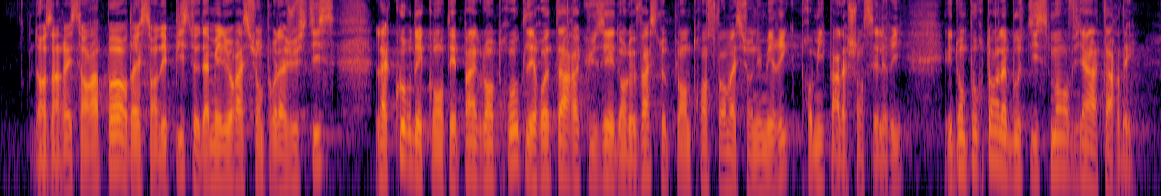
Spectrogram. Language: French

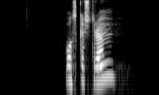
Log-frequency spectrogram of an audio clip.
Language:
Swedish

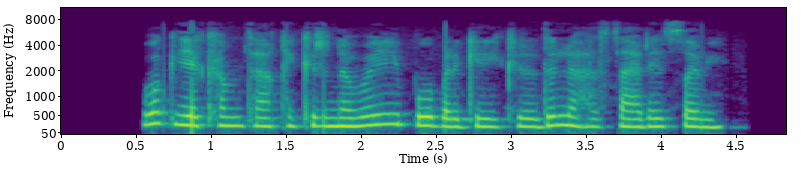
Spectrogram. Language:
Central Kurdish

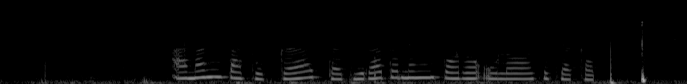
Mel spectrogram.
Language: Javanese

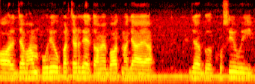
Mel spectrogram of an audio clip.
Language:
Hindi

